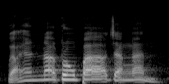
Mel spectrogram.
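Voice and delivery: high, pleading protest; a student's high-pitched whine of refusal. Retold or imitated. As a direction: beg the teacher to let you off. Student pleading in retold scene.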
